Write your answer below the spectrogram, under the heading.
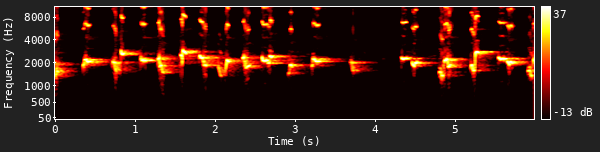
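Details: Yellow-vented bulbul in energetic song, meant to provoke other bulbuls to answer: a steady series of liquid whistled phrases stepping up and down, a brief pause, then more of the same.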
